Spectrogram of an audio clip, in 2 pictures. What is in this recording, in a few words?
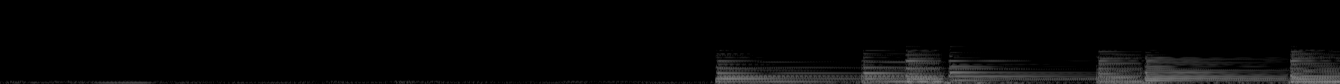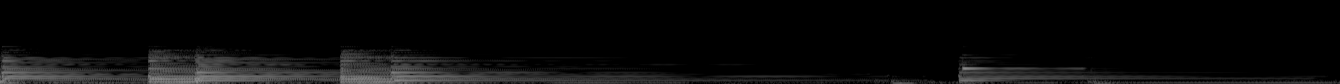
Piano Mono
